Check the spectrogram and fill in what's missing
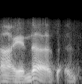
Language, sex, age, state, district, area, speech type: Malayalam, male, 60+, Kerala, Pathanamthitta, rural, conversation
